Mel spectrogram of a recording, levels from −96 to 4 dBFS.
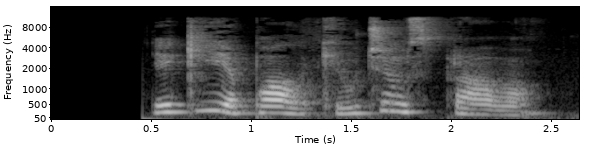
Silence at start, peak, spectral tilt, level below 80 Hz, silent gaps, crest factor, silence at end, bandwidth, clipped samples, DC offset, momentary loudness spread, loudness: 0.45 s; -10 dBFS; -4 dB/octave; -66 dBFS; none; 18 dB; 0.2 s; 11.5 kHz; under 0.1%; under 0.1%; 8 LU; -28 LUFS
